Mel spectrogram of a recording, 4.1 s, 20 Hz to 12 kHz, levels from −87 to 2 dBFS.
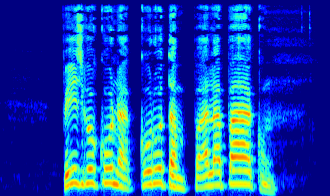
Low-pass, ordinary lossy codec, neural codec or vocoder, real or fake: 10.8 kHz; AAC, 64 kbps; none; real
